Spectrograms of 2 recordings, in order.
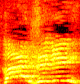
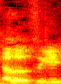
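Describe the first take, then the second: First: It is said loudly, with great enthusiasm. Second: It is said flatly, without enthusiasm.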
